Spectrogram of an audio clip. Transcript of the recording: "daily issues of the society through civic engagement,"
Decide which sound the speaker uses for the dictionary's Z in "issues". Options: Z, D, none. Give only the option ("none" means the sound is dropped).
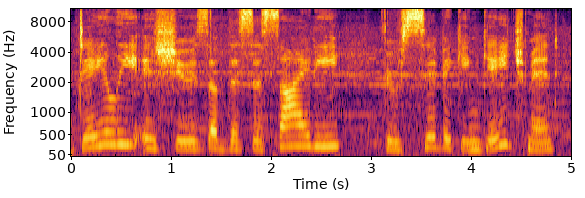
Z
